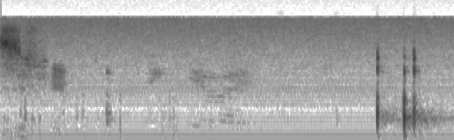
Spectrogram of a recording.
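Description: Steady electrical mains hum, with a sharp click near the end.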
